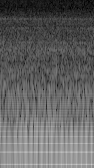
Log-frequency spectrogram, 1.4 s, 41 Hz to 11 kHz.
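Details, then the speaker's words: 2014 Subaru Forester XT (FA20DIT), about 55,000 miles, first start after spark plug replacement: steady low even idle with no misses, ticks or stumbles while warming up; sounds and feels normal. "so the car's making some noises everything looks good sounds good feels like normal"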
